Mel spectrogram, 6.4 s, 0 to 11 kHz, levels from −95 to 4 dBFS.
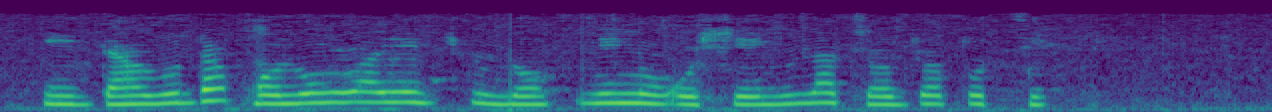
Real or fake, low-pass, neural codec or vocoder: fake; 7.2 kHz; codec, 16 kHz, 8 kbps, FreqCodec, larger model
